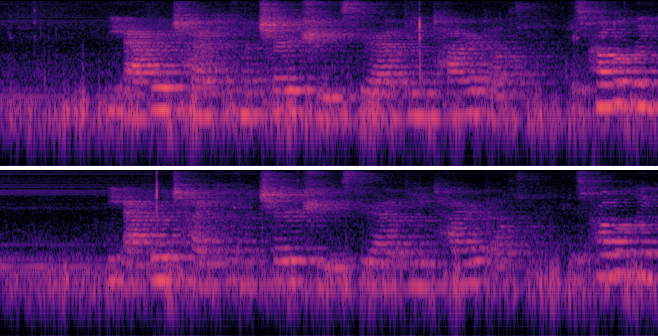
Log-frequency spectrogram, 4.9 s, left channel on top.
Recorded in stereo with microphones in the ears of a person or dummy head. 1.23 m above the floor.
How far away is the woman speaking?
About 1.0 m.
